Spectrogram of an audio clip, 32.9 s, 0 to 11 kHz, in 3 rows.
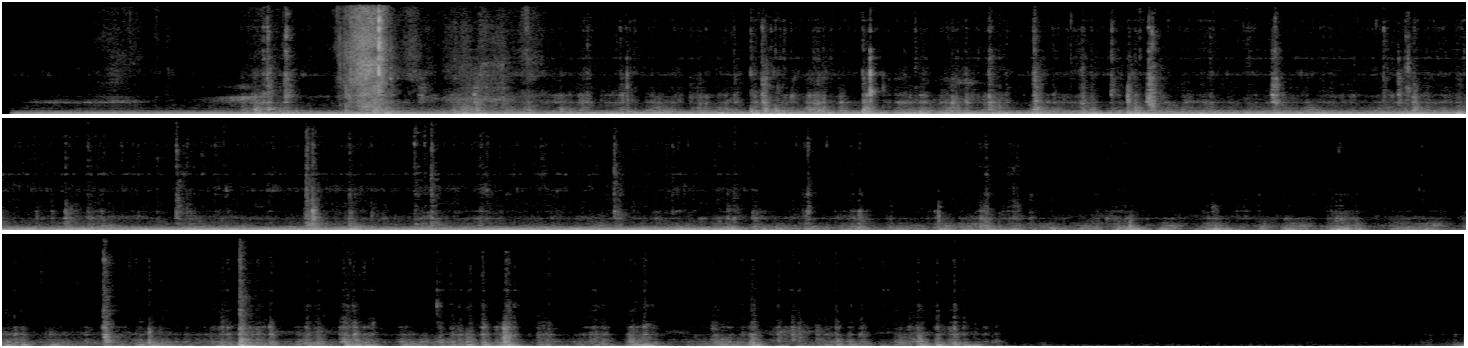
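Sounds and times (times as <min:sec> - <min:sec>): washing machine motor hum: 0:00.1 - 0:19.0.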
